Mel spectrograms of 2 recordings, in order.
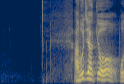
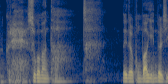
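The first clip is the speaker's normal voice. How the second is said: kind father; 5 semitones lower, 9 dB quieter than usual. Retold or imitated. Father softly encouraging his children at dinner. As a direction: comfort the tired kids gently. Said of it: "이렇게 얘기하지 않고".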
